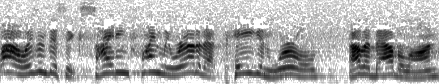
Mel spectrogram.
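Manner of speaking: high, excited, youthful cheering. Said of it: "the young people were shouting, going".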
